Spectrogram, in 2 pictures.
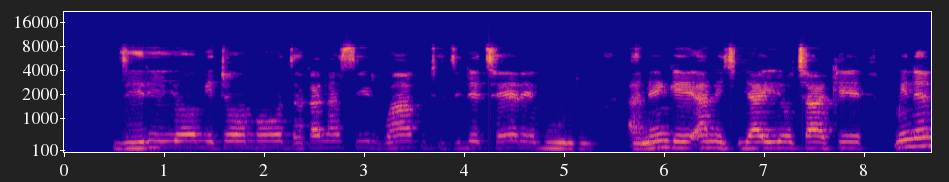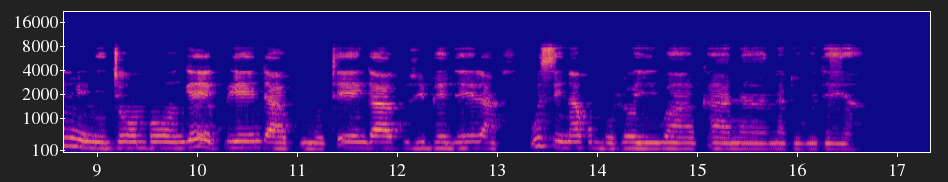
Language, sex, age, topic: Ndau, female, 36-49, health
